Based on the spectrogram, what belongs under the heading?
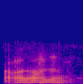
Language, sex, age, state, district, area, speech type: Nepali, male, 45-60, West Bengal, Kalimpong, rural, conversation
